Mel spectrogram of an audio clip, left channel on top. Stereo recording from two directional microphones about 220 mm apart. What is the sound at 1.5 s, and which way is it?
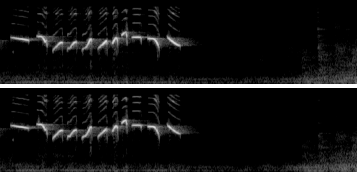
Bird, centre (ahead or behind).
